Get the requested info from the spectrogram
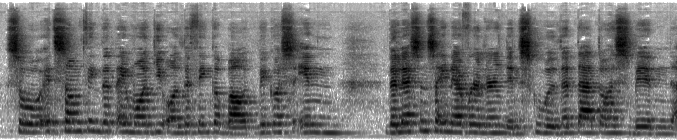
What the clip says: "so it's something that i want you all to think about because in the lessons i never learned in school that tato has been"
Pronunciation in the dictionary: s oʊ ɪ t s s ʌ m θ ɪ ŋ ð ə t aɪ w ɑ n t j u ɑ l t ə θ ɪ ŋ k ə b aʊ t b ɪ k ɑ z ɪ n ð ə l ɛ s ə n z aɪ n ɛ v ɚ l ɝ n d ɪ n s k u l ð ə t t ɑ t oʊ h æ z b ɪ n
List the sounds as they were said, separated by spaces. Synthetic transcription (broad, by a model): s oʊ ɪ t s s ʌ m θ ɪ ŋ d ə t aɪ w ɑ n t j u ɑ l t ə θ ɪ ŋ k ə b aʊ t b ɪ k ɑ s ɪ n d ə l ɛ s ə n s aɪ n ɛ v ɚ l ɝ n d ɪ n s k u l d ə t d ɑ t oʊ h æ s b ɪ n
